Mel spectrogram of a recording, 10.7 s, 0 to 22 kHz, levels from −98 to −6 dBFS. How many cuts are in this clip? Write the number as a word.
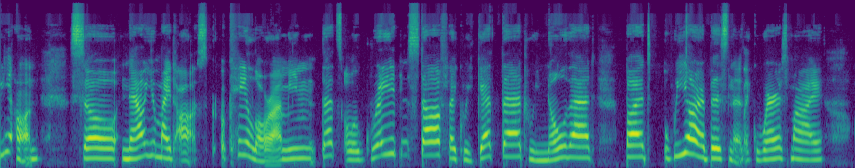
one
